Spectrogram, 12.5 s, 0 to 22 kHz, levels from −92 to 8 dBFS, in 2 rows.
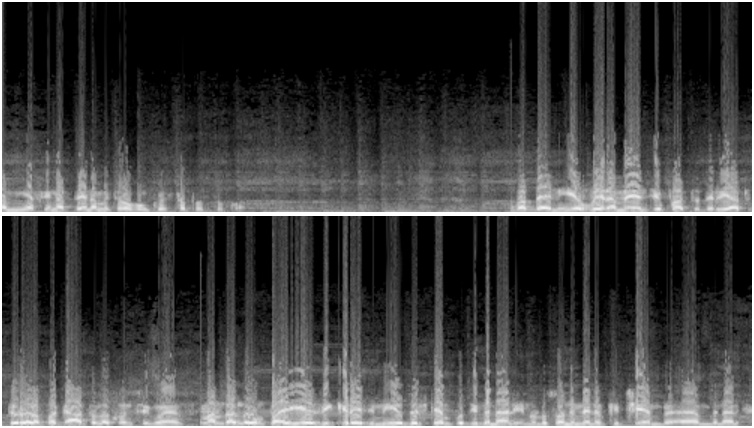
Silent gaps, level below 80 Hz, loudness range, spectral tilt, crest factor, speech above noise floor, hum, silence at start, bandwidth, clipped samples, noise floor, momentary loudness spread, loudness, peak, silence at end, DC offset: none; -40 dBFS; 9 LU; -4.5 dB/octave; 8 dB; 28 dB; none; 0 s; 12 kHz; 2%; -36 dBFS; 7 LU; -8 LUFS; 0 dBFS; 0 s; under 0.1%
